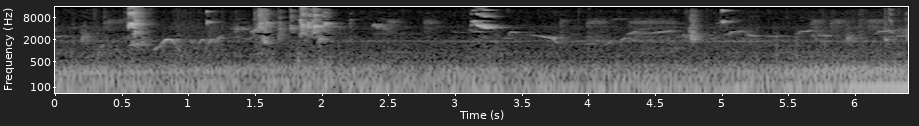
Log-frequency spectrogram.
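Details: Caged lovebirds in a breeding aviary on 6 November 2022 making scattered short, squeaky chirps and a few thin, falling slurred notes, spaced irregularly over a low rumbling background.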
